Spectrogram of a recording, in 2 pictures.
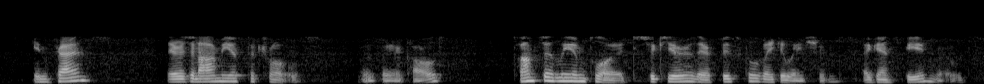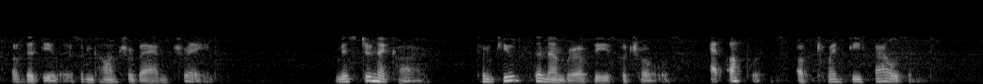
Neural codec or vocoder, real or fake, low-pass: codec, 16 kHz in and 24 kHz out, 2.2 kbps, FireRedTTS-2 codec; fake; 3.6 kHz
